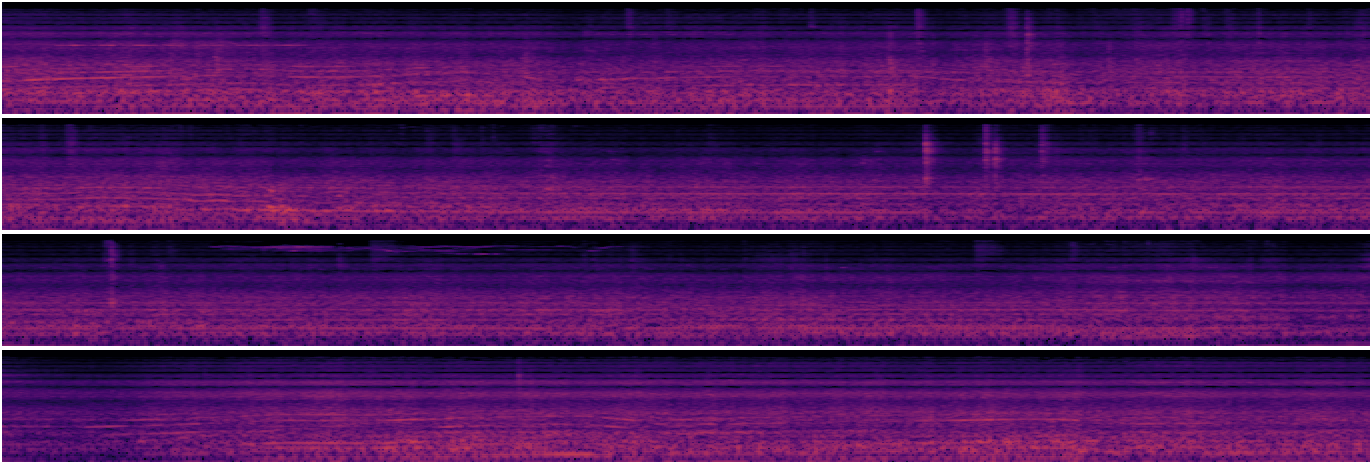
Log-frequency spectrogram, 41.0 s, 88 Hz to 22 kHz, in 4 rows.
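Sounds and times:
bus diesel engine running: 0.0s - 41.0s.

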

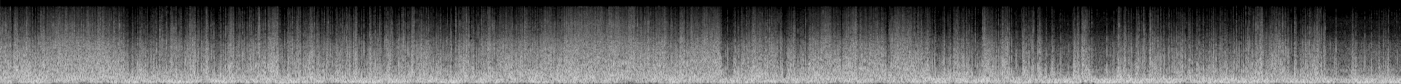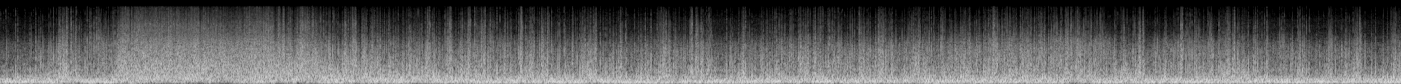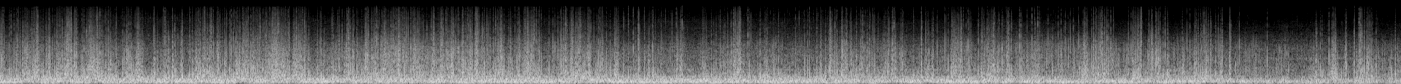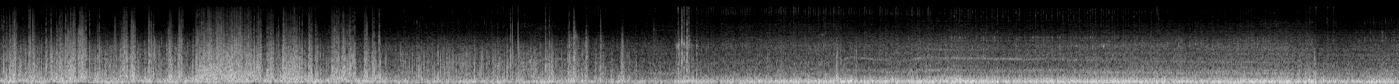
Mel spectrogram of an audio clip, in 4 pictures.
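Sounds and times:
motorcycle engine hum: 0.0s - 56.0s
wind buffeting microphone: 0.0s - 56.0s.

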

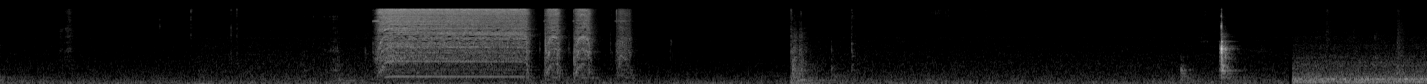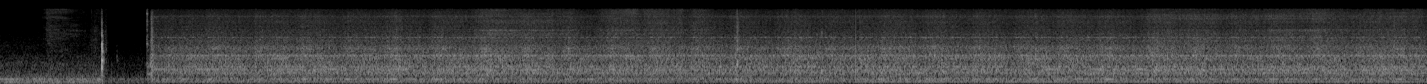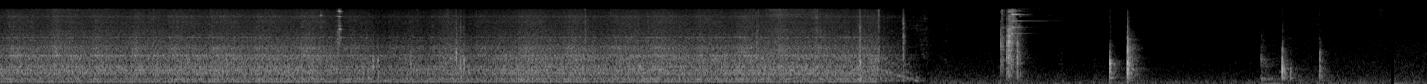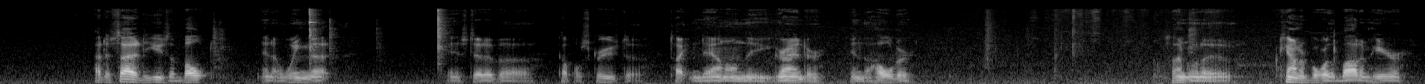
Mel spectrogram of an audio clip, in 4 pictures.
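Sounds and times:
drill press boring into wood: 3.8s - 6.4s, 15.8s - 37.8s.

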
